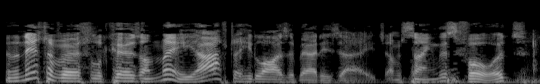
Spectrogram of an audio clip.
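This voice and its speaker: A man's voice: mid-range voice, animated, normal speed, muffled recording, noisy background. A man presenting and explaining recorded clips in a casual, hesitant way, with many fillers and restarts. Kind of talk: casual explanatory talk over played clips.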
